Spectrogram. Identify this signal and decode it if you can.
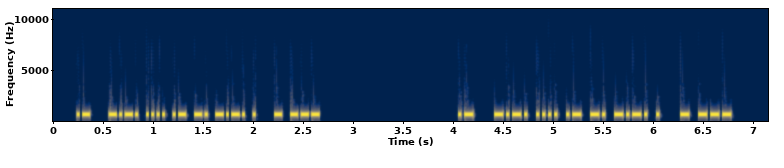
Morse code, heard as a keyed tone, about 36 wpm, 700 Hz. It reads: A CHANCE TO A CHANCE TO
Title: Speed-Racing - Sets of 3 Words 30wpm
